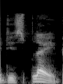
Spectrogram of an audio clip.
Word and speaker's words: display: 在这里这个 display 表示的意思就是展示，注意一下它的读音，不要读成 display，不是一个 p sound，它不是一个呼出音，而是一个没有呼出的这个声音，所以读的呢有点像我们所谓的叫做浊化的这个 b sound。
